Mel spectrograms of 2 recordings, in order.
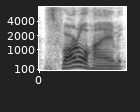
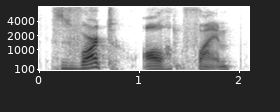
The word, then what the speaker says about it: Svartalfheim: Kebabs writes in and says, Svartalheim in AC Valhalla's Dawn of Ragnarok DLC is pronounced Svartalfheim.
